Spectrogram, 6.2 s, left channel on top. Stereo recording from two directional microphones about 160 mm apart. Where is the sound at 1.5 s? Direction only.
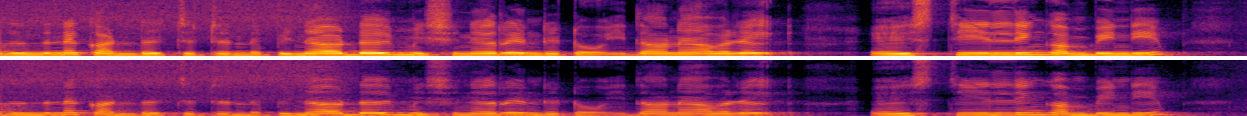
25° left (ahead or behind).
